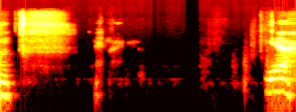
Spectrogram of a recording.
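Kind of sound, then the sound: human body sound, yawning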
